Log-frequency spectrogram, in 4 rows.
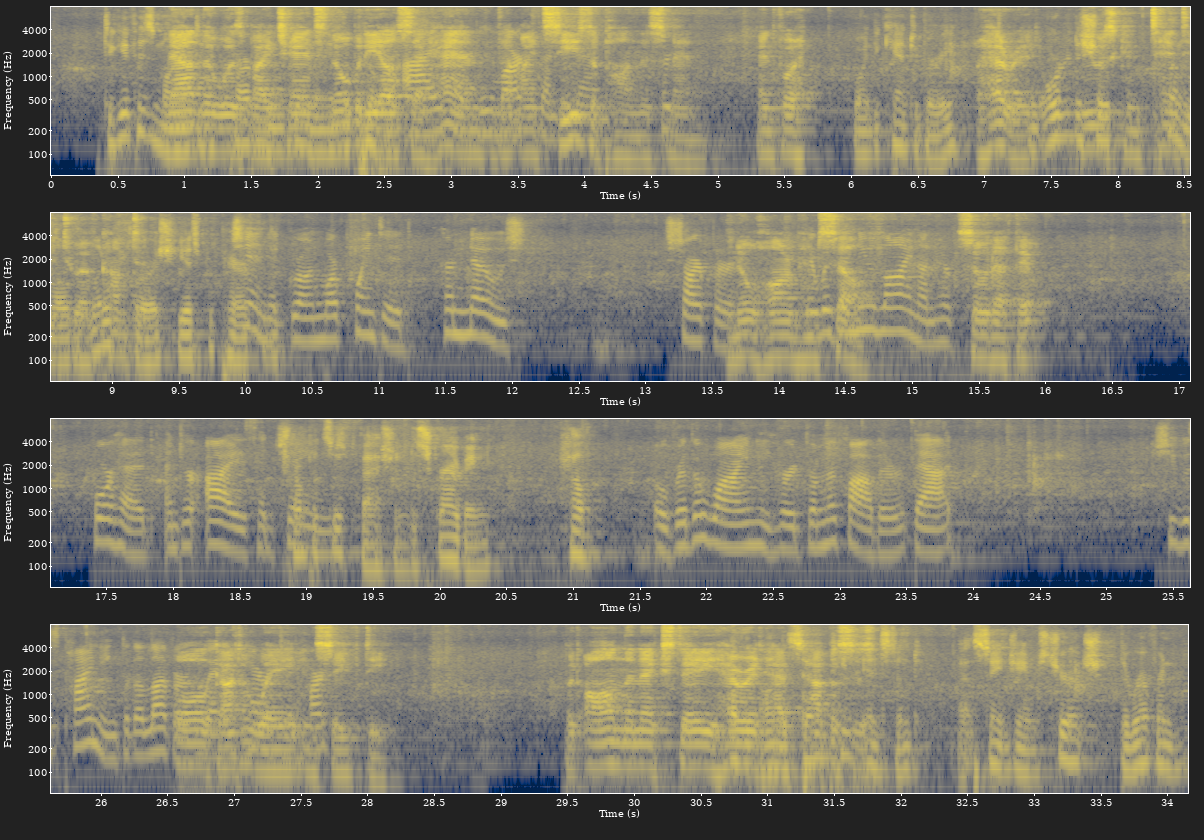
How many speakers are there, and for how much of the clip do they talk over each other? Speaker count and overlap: three, about 34%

